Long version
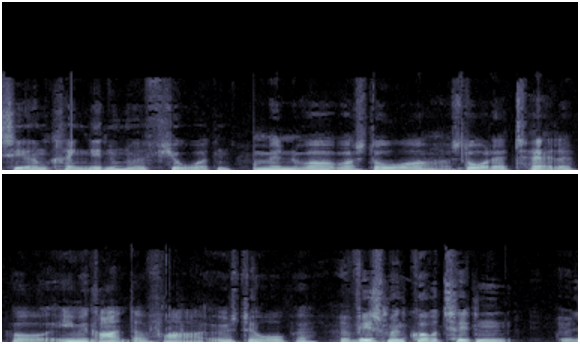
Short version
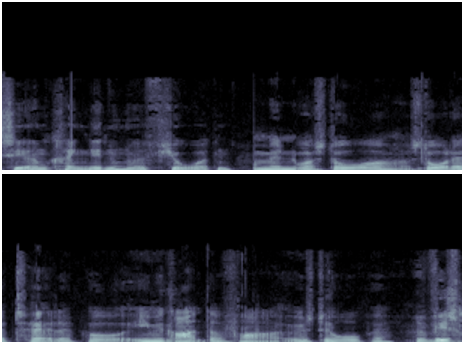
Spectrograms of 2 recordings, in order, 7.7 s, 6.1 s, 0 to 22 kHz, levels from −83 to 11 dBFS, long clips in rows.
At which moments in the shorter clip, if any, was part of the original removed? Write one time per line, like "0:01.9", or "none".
0:02.0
